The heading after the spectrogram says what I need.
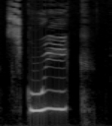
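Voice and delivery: loud, very high-pitched squeak; toy squeak. A narrator's reading. Startled Dutch doll falling over backward, loud high squeak. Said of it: "fell over backward and said".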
